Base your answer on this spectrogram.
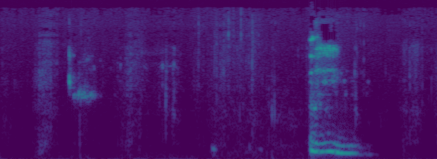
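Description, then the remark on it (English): A crunchy chip being chewed: scattered crisp crackles and bites, then a louder, fuller burst of noise near the end. “That's a good crunch.”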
